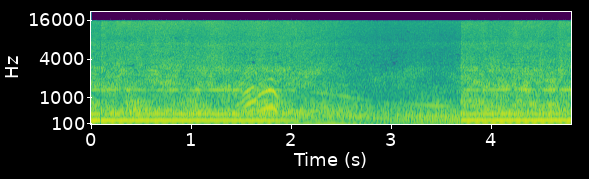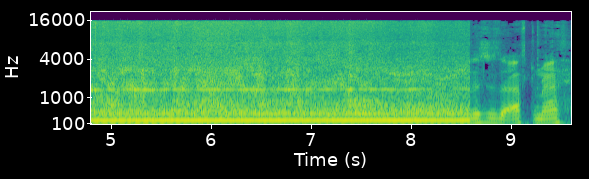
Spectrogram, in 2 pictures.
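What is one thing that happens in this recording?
A leaf blower roars steadily close by.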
